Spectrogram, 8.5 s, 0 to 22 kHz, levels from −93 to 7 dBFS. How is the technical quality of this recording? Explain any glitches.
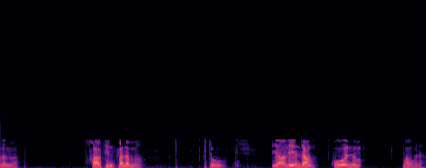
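Technical quality is poor. Throughout the speech, nothing sounds above 3.8 kHz, and the audio is dull and smeared with a warbling, fizzy texture, likely from AAC compression at a very low bitrate.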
